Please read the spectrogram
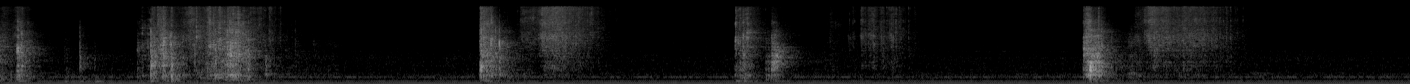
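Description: Granulated sugar shaken out of a paper bag into a ceramic bowl in four short pours, each starting with a sudden patter of crystals on the bowl and trailing off, as it is weighed out a little at a time.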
